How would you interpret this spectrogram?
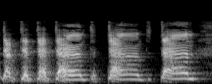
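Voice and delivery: hummed suspense sting; mock dramatic dun dun dun. Teller adds a mock suspense sting to his story. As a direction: sing it like a horror chord.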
